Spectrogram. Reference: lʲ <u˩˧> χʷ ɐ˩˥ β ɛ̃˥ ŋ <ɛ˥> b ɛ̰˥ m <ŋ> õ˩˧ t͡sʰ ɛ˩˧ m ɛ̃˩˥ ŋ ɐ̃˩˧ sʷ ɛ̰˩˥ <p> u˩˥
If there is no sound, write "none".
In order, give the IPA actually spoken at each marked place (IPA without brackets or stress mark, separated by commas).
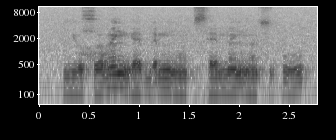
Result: u˩˧, ɛ˩˥, ŋ, p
